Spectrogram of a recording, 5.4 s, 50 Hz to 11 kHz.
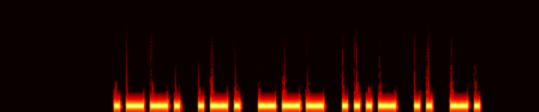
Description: Morse code, heard as a keyed tone, about 20 wpm, 690 Hz. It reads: PROVIN
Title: Build A Word - 3 Letters At A Time - 8-Letter Words - 20wpm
